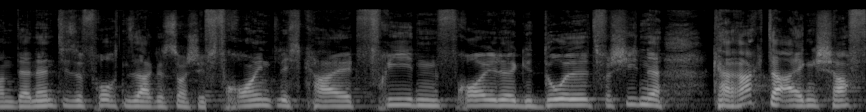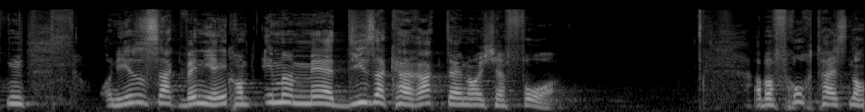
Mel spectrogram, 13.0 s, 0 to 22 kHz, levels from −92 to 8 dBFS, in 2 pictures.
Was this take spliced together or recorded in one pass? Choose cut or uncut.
cut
